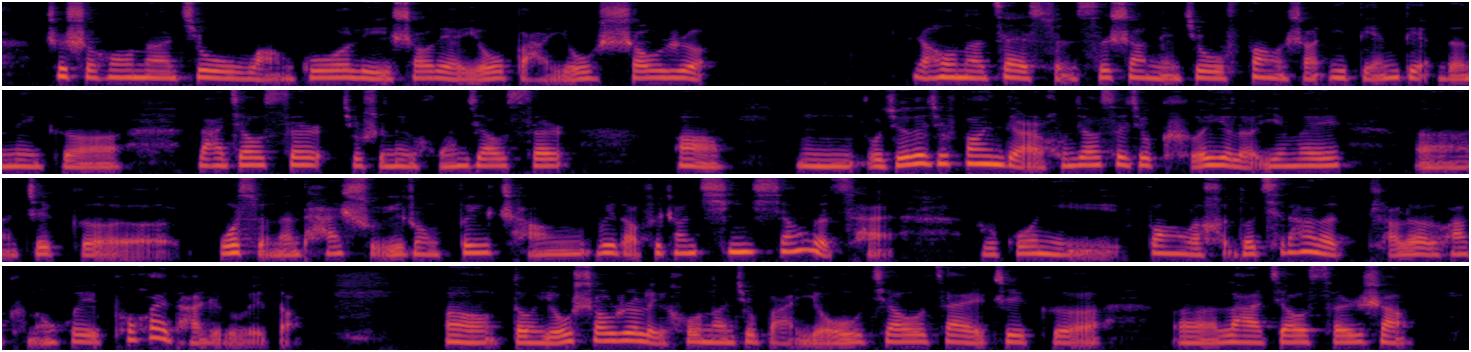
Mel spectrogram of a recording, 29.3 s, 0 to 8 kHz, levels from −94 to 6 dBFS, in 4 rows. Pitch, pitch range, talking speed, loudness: 205 Hz, 195-230 Hz, 265 characters per minute, -39 LUFS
